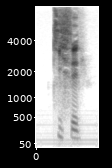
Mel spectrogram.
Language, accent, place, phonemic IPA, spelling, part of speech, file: French, France, Lyon, /ki.fe/, kifer, verb, LL-Q150 (fra)-kifer.wav
- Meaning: alternative spelling of kiffer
